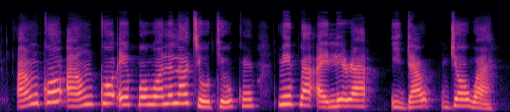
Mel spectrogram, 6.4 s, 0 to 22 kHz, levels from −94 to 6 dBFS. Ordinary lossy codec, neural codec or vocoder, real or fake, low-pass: none; codec, 32 kHz, 1.9 kbps, SNAC; fake; 14.4 kHz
